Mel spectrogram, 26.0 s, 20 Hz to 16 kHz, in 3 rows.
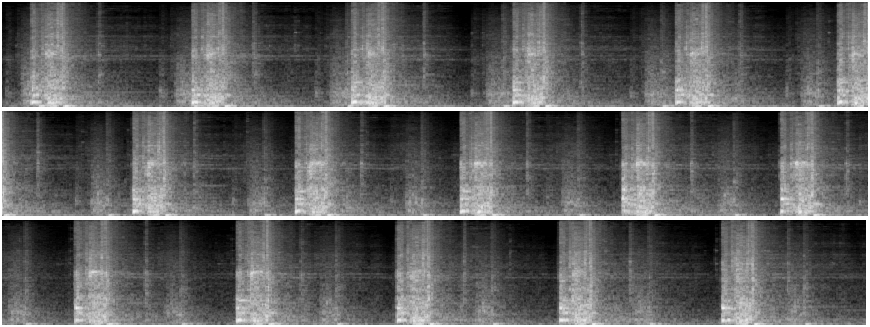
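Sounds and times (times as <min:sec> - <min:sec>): pile-driving hammer blows: 0:00.0 - 0:25.9.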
